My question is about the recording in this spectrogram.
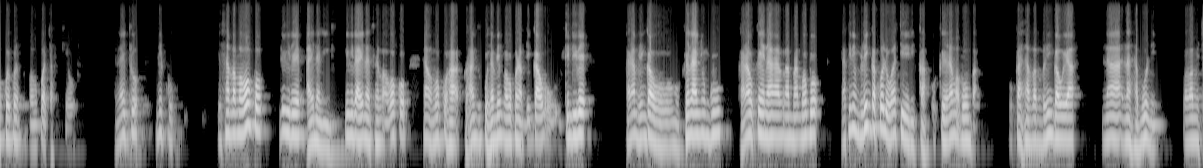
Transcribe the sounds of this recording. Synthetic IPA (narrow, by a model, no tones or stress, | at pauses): ɔkɔikɔnmawɔkɔwat͡ʃafu̥kiɔ | anaikiɔ | nikɔ | ɛsambamawɔkɔ | liɡiɾɛainaɲiŋɡiliɡiɾɛainasamba̰maβɔkɔ | namaβɔkɔhahaŋɡikusambiɛmaβɔkɔnam̩liŋɡatindiɾɛ | kanam̩ɾiŋɡaukɛnaɲuŋɡu | kanaukɛnaamamɔɓɔ | lakinim̩ɾiŋɡakɔlɛuwatiɾiɾikaukɛɛnama̰ɓɔmba̰ | ukaθambam̩ɾiŋɡauja | nanasabuni | wawam̩t͡ʃ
